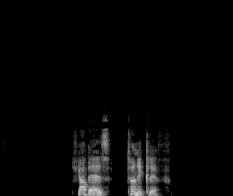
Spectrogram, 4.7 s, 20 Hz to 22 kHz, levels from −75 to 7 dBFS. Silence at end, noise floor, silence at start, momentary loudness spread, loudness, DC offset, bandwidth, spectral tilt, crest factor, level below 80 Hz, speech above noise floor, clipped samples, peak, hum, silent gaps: 1.5 s; -83 dBFS; 1.55 s; 18 LU; -16 LUFS; under 0.1%; 9.2 kHz; -3.5 dB/octave; 20 dB; -72 dBFS; 68 dB; under 0.1%; -2 dBFS; none; none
